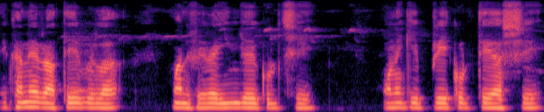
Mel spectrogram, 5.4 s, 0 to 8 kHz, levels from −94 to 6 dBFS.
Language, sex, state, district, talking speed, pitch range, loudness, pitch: Bengali, male, West Bengal, Alipurduar, 120 wpm, 120-130 Hz, -18 LUFS, 125 Hz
